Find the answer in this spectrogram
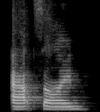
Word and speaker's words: at sign: This is our stress syllable. So loud, long, and high in pitch. And then we're going to add sign. That's going to be less stressed. And that's going to be our reduced syllable.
